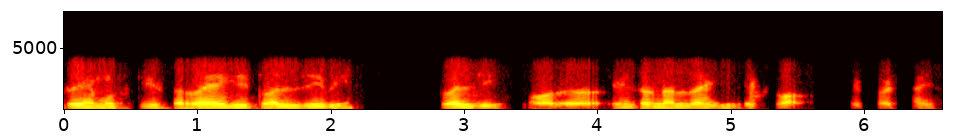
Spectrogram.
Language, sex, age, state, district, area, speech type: Hindi, male, 18-30, Madhya Pradesh, Bhopal, urban, conversation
